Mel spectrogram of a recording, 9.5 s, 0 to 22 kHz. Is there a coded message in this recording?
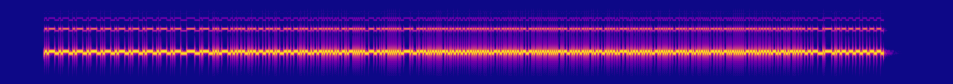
Yes: NAVTEX (SITOR-B), 100 baud, 170 Hz shift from 0.4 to 8.8 s, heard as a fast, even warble, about 1700 Hz centre. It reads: ZCZC DB94 FIRING EXERCISE 03 1400 UTC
